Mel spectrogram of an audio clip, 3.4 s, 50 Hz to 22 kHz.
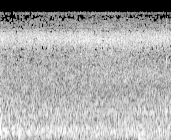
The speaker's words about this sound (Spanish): Así sonaba el agua cayendo por una de las bocas del metro en Madrid. La ciudad llegó a registrar en 24 horas más de 100 litros por metro cuadrado.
